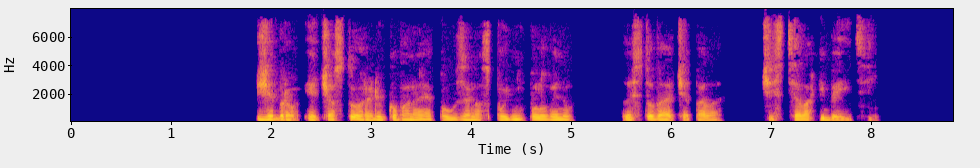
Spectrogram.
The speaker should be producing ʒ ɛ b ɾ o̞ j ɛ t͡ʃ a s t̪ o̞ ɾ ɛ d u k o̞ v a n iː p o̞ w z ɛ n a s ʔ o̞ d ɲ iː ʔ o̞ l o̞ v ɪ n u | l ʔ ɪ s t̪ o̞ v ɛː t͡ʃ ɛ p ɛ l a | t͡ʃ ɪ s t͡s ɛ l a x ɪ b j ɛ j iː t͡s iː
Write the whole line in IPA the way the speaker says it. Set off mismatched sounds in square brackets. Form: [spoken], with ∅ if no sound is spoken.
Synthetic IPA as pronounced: ʒ ɛ b ɾ o̞ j ɛ t͡ʃ a s t̪ o̞ ɾ ɛ d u k o̞ v a n [ɛː] p o̞ w z ɛ n a s [p] o̞ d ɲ iː [p] o̞ l o̞ v ɪ n u | l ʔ ɪ s t̪ o̞ v ɛː t͡ʃ ɛ p ɛ l [ɛ] | t͡ʃ ɪ s t͡s ɛ l a x ɪ b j ɛ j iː t͡s iː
